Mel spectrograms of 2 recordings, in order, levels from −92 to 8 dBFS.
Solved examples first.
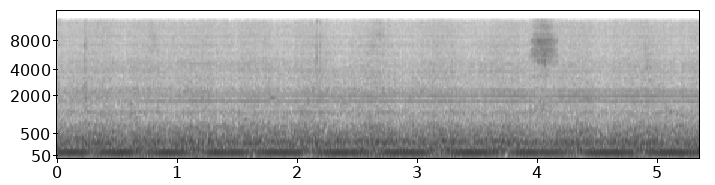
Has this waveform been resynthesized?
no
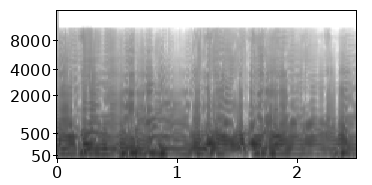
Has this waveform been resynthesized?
yes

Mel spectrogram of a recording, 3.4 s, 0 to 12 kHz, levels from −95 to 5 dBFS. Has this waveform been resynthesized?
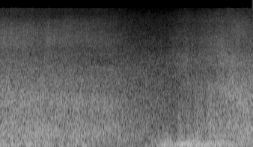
no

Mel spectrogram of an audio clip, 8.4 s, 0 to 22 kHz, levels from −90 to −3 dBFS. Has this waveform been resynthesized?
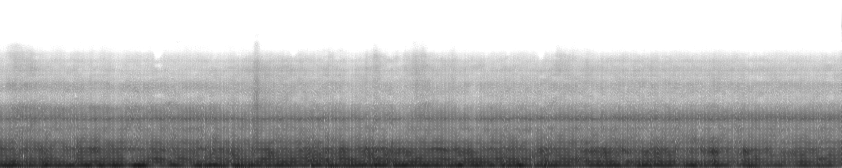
yes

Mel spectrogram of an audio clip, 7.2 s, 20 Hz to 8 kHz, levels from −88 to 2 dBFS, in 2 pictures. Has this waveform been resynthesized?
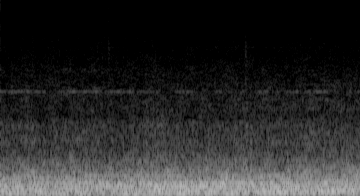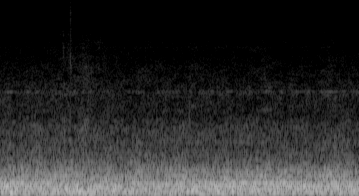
yes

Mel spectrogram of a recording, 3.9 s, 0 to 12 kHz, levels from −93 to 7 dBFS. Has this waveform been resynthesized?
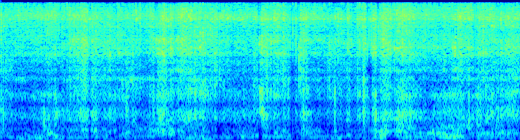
yes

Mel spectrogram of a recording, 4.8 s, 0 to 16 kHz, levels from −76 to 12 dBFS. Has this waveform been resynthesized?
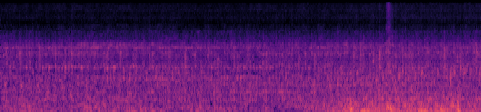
yes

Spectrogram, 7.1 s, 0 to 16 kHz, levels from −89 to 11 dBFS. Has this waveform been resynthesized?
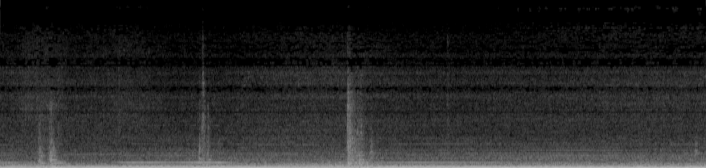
no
